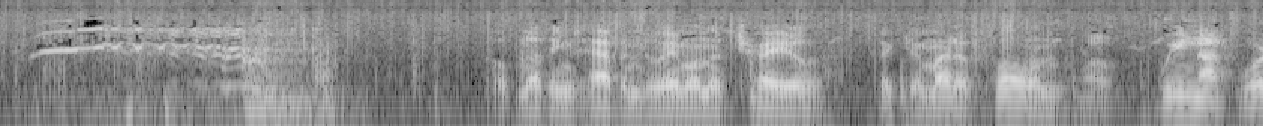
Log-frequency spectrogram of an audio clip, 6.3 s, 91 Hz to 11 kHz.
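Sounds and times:
hooves clopping: 0:00.0 - 0:06.3
horse whinnying: 0:00.1 - 0:01.8
speech: 0:02.6 - 0:06.3.

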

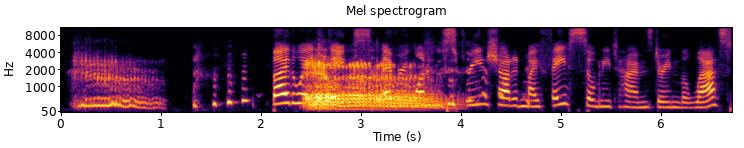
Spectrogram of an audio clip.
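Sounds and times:
person imitating a cat purring: 0:00.0 - 0:01.1, 0:02.4 - 0:04.2
laughter: 0:01.3 - 0:01.9, 0:03.2 - 0:04.8
speech: 0:02.2 - 0:06.7.

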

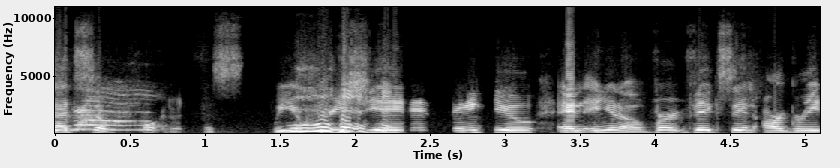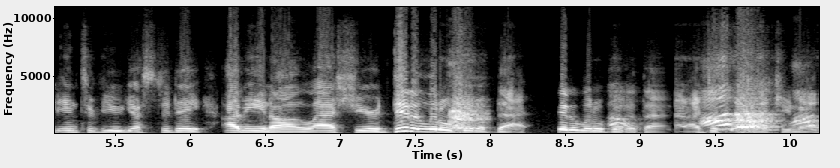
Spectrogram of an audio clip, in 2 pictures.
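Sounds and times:
speech: 0:00.0 - 0:10.1
laughter: 0:01.6 - 0:02.3, 0:09.2 - 0:10.1
dogs barking: 0:07.6 - 0:08.1, 0:09.5 - 0:10.1.

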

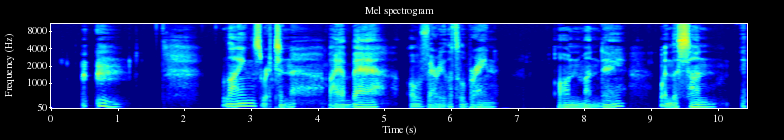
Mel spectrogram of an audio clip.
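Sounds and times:
throat clearing: 0:00.5 - 0:01.3
speech: 0:00.8 - 0:01.2, 0:02.6 - 0:06.8, 0:07.6 - 0:10.4.

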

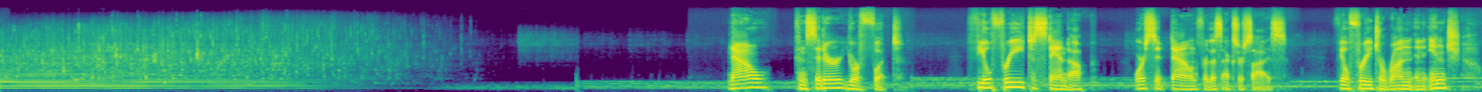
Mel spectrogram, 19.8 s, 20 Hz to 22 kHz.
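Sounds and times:
water pouring into a filling vessel: 0:00.0 - 0:06.2
speech: 0:09.7 - 0:12.1, 0:13.0 - 0:17.2, 0:17.8 - 0:19.7.

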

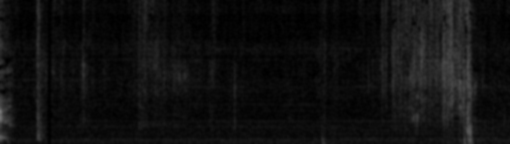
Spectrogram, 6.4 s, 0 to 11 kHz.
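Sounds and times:
quiet room hum: 0:00.0 - 0:06.3
biting into crispy cold Korean fried chicken: 0:04.7 - 0:06.0.

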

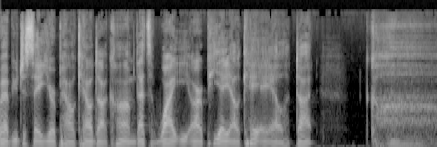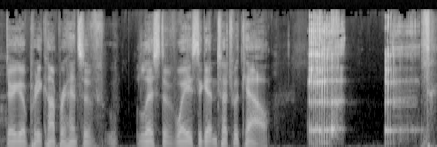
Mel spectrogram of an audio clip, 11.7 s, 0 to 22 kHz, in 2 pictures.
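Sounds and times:
speech: 0:00.0 - 0:04.3, 0:05.0 - 0:10.2
person belching: 0:09.9 - 0:11.6.

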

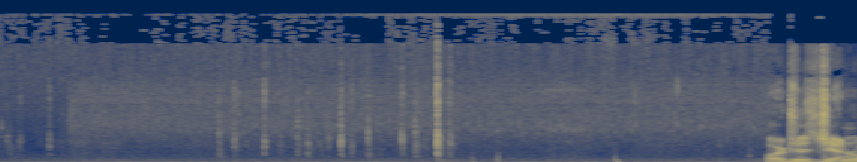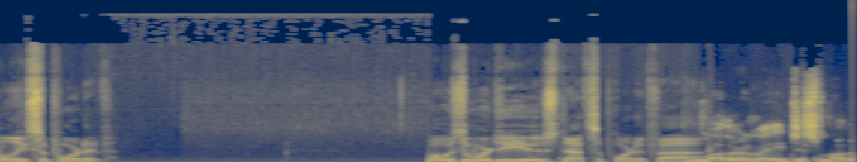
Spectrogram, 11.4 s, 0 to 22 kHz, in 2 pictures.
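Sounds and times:
low steady hum: 0:00.0 - 0:10.5
typing on a computer keyboard: 0:01.5 - 0:03.4
speech: 0:05.2 - 0:06.6, 0:08.6 - 0:11.4.

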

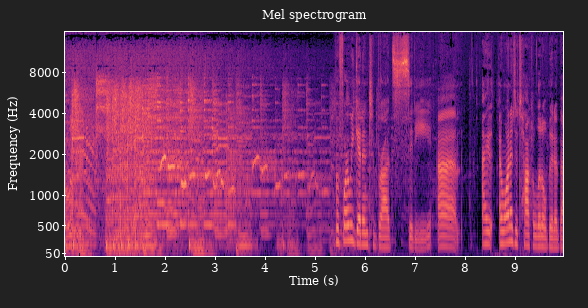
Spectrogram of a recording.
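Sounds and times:
instrumental opening theme song of a TV show with bass: 0:00.0 - 0:07.5
whistled melody: 0:01.5 - 0:05.6
speech: 0:05.4 - 0:09.9.

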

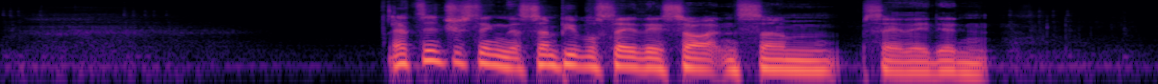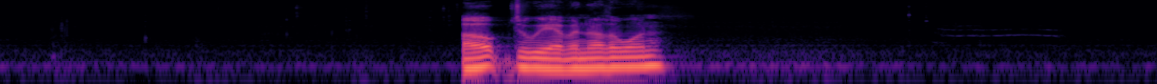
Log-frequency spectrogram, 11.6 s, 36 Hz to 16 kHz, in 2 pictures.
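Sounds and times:
steady low hum: 0:00.0 - 0:11.5
speech: 0:02.0 - 0:05.2, 0:08.1 - 0:09.2
cat meowing to be let in: 0:10.4 - 0:11.2.

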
